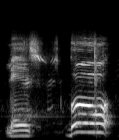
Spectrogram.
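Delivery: a big rally cry to start; excited cheer. Real, not acted. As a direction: fire up the viewers. Hyping start of the video.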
